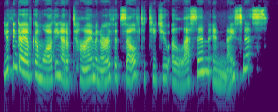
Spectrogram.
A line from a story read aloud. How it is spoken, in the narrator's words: It laughed louder and louder again until the ground was shaking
